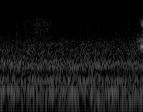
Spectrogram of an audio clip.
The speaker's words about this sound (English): Sorry, my cat is here. Alice is mad. Oh, that's Alice. Alice hates everybody, for those wanting to know.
